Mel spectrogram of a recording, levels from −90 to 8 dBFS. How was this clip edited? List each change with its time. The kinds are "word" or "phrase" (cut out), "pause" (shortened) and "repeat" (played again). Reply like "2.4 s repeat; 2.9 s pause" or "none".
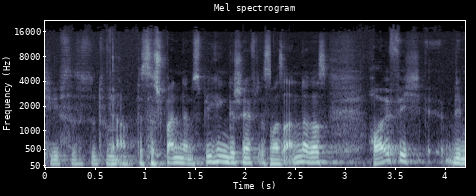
2.2 s word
